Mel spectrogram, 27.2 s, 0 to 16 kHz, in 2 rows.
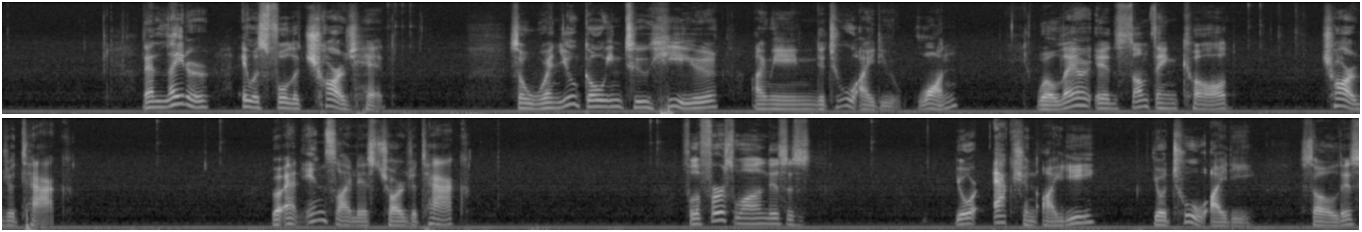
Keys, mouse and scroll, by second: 3.9 click, 4.0 click, 12.5 click, 12.8 space, 15.2 click, 20.1-21.4 drag, 21.5 click.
